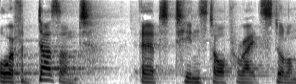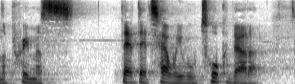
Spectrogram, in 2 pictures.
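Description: Speaking at a moderate pace, a man with a New Zealand accent talks at a medium pitch. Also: ordinary pitch variation. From New Zealand (Māori). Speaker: professor. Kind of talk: lecture.

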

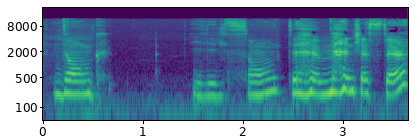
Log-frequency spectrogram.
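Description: Here a woman speaks at medium pitch. Her pitch varies in an ordinary way. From southwest France (near Toulouse, Tarn). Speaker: university student. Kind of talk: radio interview.

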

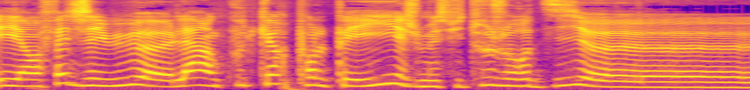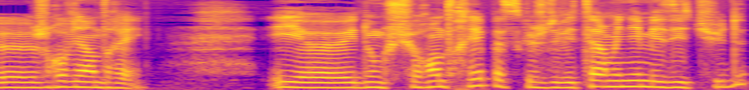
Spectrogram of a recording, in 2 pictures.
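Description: A woman with a medium pitch talks at a moderate pace, her loudness very even and her pitch varying in an ordinary way. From France, Auvergne (Clermont-Ferrand). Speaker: French language institute volunteer teacher. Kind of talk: casual interview. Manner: hesitant, many fillers.

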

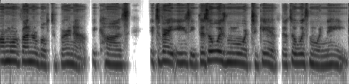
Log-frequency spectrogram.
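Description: A woman with an Irish accent, somewhat breathy, her dark, mellow tone at a medium pitch with ordinary pitch variation, at a fairly quick pace, on a very clean recording with a silent background. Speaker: podcast host. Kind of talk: interview conversation.

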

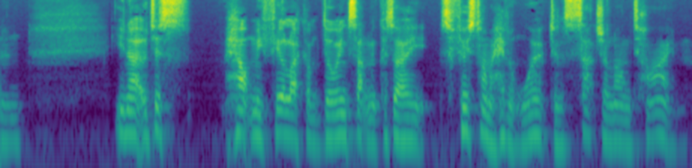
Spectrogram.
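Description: A man with a New Zealand accent speaks in a somewhat breathy voice with ordinary pitch variation, recorded very cleanly against a silent background. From New Zealand, Dunedin. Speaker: community radio DJ. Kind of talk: interview.

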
